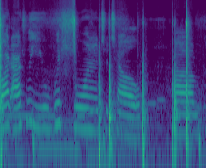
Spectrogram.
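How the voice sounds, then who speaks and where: A woman with a non-native accent speaks with very wide pitch swings over noticeable background noise. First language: not English. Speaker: tarot card reader. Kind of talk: live stream tarot reading. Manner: halting, many fillers.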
